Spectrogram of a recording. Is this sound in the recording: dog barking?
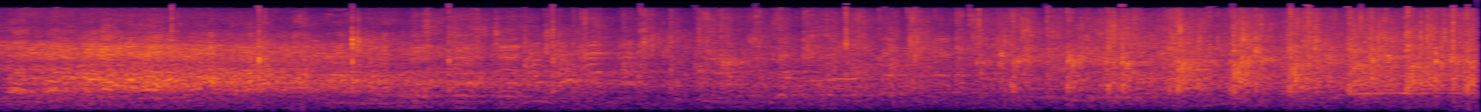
no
